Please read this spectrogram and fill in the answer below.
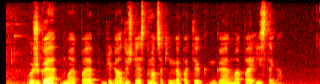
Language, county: Lithuanian, Vilnius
